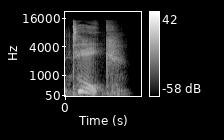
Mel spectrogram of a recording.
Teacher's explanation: The lips are not rounded and they are relaxed and the tongue is tense, moving from mid-high position to high position.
